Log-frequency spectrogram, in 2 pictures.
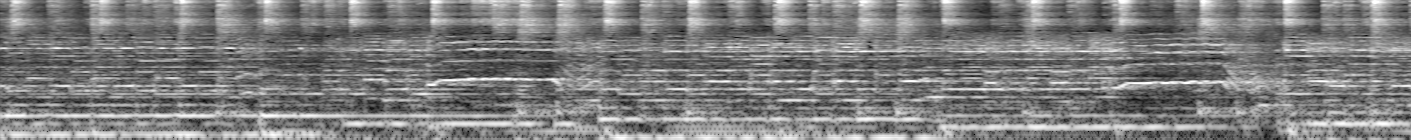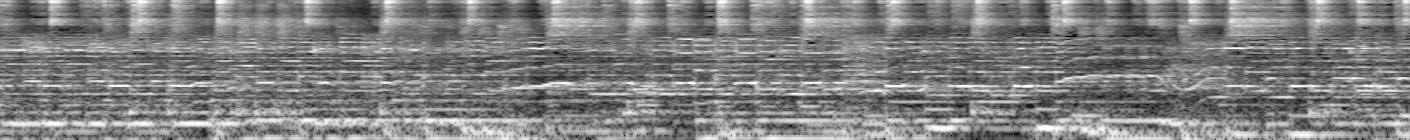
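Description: Live rock band playing an instrumental passage: lead electric guitar with bent notes over electric bass, drum kit and keyboard.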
